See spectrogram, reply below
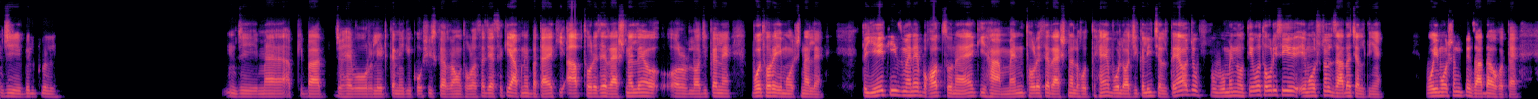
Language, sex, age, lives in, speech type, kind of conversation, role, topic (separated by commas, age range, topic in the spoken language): Hindi, male, 30-34, India, conversation, podcast, host, Shaadi mein baatcheet ki pareshaniyan tum kaise suljhate ho?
